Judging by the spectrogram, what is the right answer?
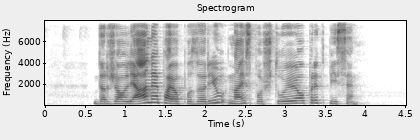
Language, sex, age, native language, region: Slovenian, female, 30-49, Slovenian, Zasavska region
